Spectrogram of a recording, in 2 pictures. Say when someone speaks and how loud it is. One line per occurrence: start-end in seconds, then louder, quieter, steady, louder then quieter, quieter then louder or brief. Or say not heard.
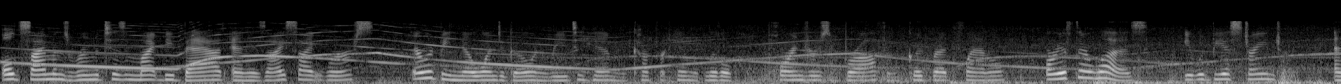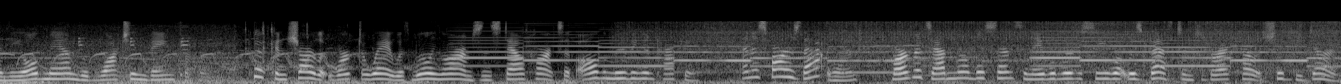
0.0-26.7 steady.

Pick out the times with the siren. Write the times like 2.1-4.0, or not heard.
0.0-26.7.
